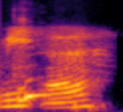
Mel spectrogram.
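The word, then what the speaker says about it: مائة: Miah Miah yaah miatin Miah Miah meskipun ada Alif ini tetap dibacanya Miah ohah wasalimah eh wasalim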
